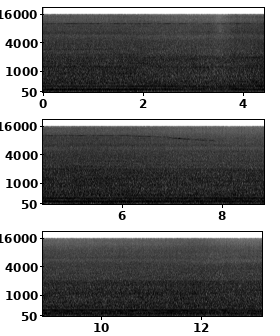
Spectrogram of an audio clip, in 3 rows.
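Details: 1106 diesel generator holding a steady, unwavering drone at 100% load after the injection pump droop adjustment that cured hunting and unstable frequency. No surging or hunting; the governor is settled.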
